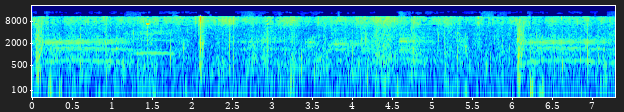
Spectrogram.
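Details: Sheep bleating in three quavering, harmonic bleats near the start, middle and end, each under a second long, over a steady rustling, noisy background.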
